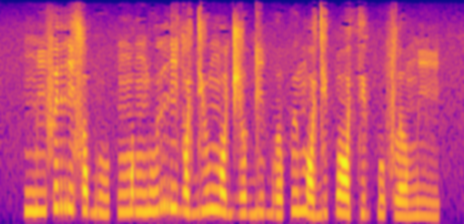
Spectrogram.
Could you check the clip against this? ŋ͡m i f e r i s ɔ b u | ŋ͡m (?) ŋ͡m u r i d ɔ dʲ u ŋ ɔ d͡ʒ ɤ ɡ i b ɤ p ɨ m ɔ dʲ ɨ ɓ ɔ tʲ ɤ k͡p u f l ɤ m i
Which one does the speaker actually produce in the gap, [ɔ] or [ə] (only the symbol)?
ɔ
